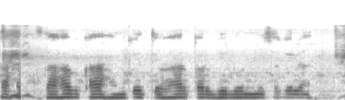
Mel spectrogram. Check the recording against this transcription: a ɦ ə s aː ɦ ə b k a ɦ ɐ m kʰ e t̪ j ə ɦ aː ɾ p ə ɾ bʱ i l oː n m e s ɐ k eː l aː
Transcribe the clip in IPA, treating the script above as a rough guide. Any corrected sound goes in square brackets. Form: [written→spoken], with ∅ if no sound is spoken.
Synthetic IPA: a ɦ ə s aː ɦ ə b k a ɦ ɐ m [kʰ→k] e t̪ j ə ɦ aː ɾ p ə ɾ bʱ i l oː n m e s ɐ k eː l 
